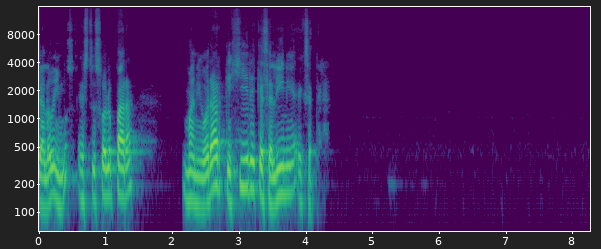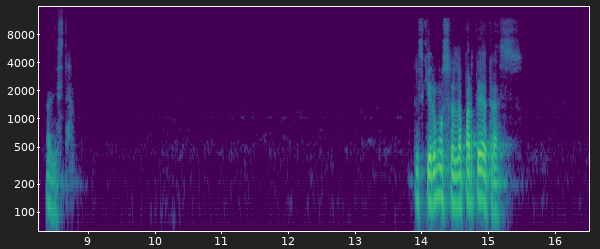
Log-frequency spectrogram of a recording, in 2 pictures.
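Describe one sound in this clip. A man speaks calmly through a microphone, in short bursts with long pauses.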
